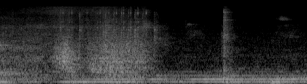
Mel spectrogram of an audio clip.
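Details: Overlock sewing machine, rarely used: whirs briefly then drags down and stops when the pedal is pressed fast, though power is fine; old thickened oil binding it.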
